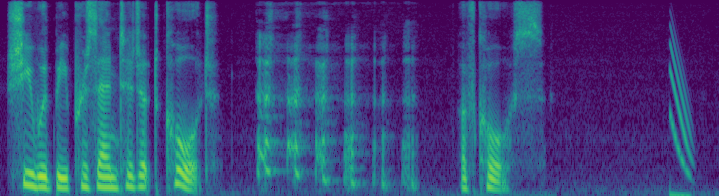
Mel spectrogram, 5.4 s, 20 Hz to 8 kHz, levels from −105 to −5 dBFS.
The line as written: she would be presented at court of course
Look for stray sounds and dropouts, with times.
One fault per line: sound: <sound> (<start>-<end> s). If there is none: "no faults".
sound: laugh (1.9-3.2 s)
sound: chirp (5.0-5.2 s)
